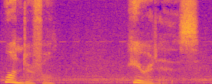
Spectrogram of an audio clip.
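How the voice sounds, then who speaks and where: An actress playing a cold, composed woman leader in a video game, speaking softly in a measured, formal way. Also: mid-range voice, animated, slight background noise, lightly acted. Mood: composed, businesslike.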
